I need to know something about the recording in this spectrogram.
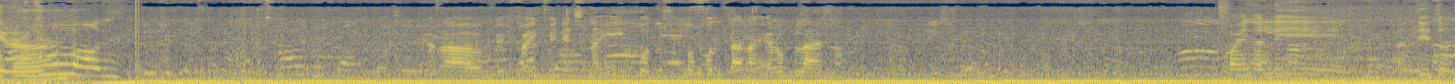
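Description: Steady low drone inside a moving airport apron bus, with faint voices over it.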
